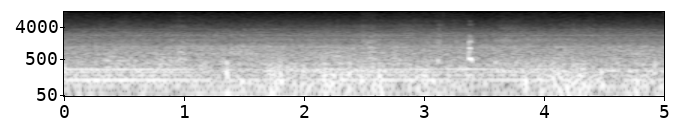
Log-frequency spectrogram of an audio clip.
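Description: Nissan GT-R's twin-turbo V6 idling with a steady low hum. A brief high chirp sounds about three and a half seconds in.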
